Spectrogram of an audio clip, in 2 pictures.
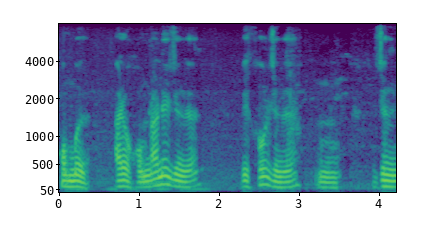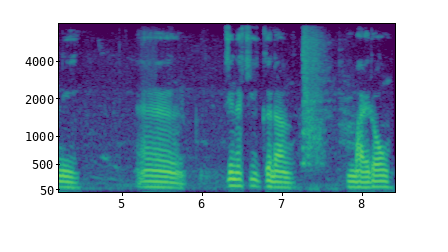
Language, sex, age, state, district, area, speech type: Bodo, male, 45-60, Assam, Chirang, rural, spontaneous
